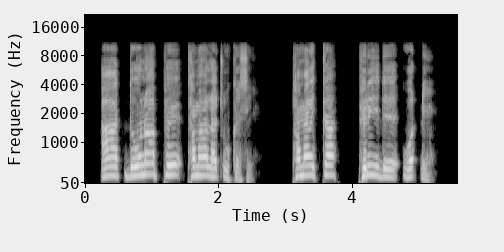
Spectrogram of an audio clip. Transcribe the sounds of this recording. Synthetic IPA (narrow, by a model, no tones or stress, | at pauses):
ʔaːt̪d̪o̞ːnaːpːɛt̪ʰɐmaːlɐt͡ʃʼːʊkɛsḛː | t̪ʰɐmɐjkːɐ | pʰɪɾiːd̪ɛwɔɗːḛ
